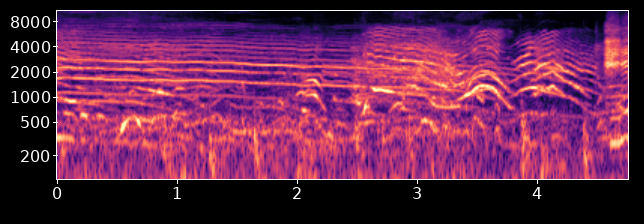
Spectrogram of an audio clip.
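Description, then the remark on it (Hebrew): A lively crowd of children chatters and shouts over one another, with excited high-pitched voices rising and falling amid a busy, scuffling commotion as they run while boarding a tour bus. “היי היי ילדים, לעלות לאט בלי לרוץ, לא חסר לי עוד ילד שיפול על הראש.”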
